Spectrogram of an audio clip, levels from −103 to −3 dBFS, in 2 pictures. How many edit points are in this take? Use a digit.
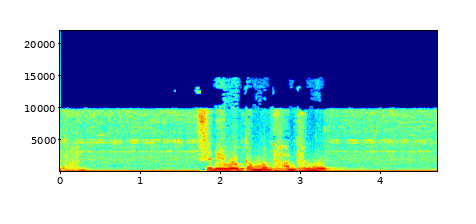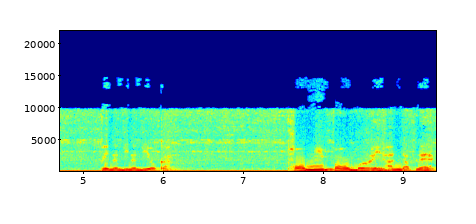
1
